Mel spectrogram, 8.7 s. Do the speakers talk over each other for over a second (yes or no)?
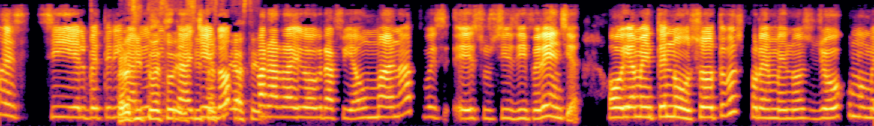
yes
